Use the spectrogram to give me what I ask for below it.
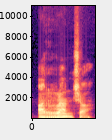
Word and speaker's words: arancia: orange and the way to say this is arancha and there's the spelling of it next slide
